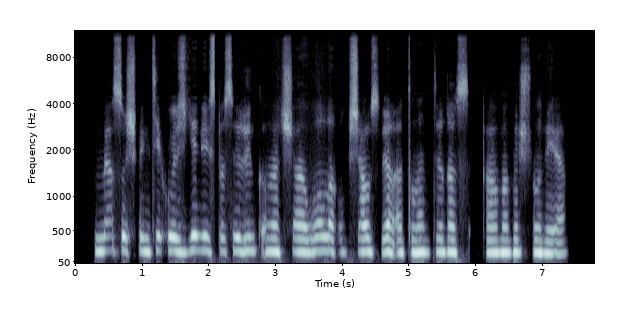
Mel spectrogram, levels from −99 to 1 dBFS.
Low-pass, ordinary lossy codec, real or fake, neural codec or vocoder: 10.8 kHz; Opus, 64 kbps; fake; codec, 16 kHz in and 24 kHz out, 0.9 kbps, LongCat-Audio-Codec, four codebook decoder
